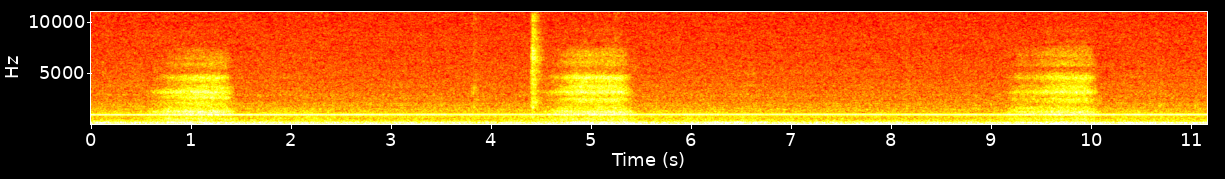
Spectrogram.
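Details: Dog snoring while sleeping after playing for a long time.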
